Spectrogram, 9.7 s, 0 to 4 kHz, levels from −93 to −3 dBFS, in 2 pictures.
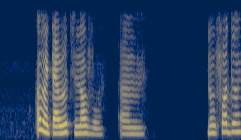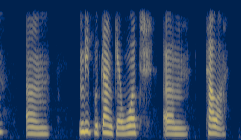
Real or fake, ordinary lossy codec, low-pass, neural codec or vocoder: fake; none; 3.6 kHz; codec, 16 kHz, 16 kbps, FunCodec, trained on Chinese and English, 50 frames a second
